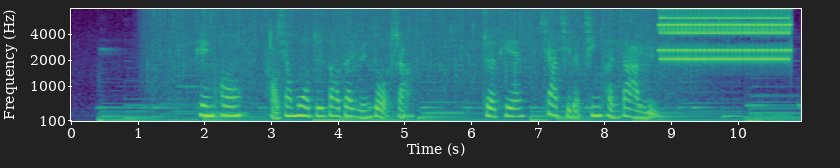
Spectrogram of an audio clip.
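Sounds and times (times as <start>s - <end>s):
speech: 1.9s - 5.6s, 6.2s - 9.0s
telephone ringing: 8.8s - 10.9s.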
